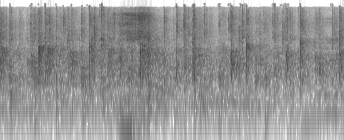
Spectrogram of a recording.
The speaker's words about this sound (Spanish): Un aplauso al Señor.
